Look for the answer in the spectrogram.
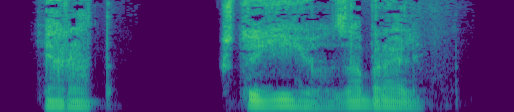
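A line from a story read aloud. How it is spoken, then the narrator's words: Barely audible. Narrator (Russian): едва слышно произнес он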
